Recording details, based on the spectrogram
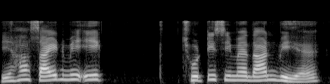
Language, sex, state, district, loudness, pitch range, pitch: Hindi, male, Arunachal Pradesh, Lower Dibang Valley, -16 LUFS, 180-215 Hz, 195 Hz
